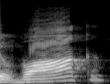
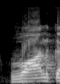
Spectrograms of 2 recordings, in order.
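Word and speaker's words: walk: चक चालक नहीं पढ़ना डब्लू एल के वक वाल्क नहीं पढ़ना एफ ओ एल के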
